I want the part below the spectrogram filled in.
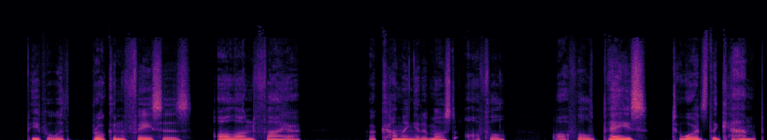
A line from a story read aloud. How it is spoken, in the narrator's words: he would moan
